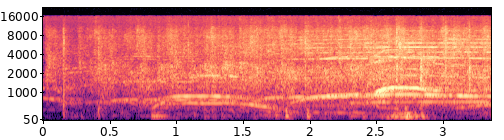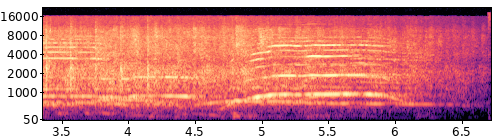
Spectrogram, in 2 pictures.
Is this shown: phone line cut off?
no

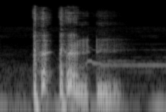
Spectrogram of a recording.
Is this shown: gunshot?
no

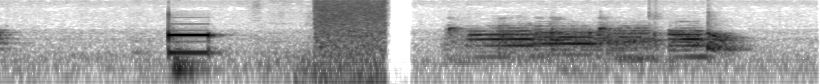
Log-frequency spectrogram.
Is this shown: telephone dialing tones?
yes

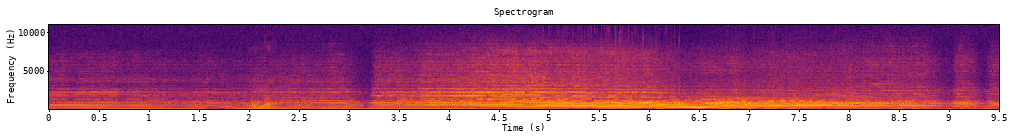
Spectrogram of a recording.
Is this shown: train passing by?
yes

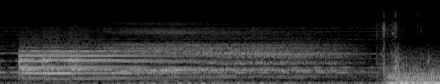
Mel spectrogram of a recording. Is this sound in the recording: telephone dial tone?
no

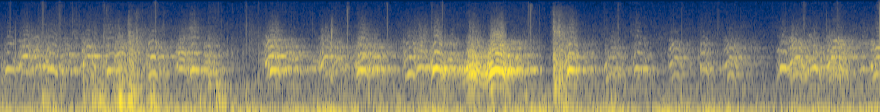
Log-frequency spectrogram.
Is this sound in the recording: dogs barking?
yes

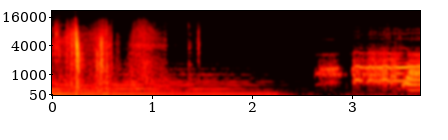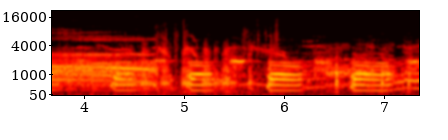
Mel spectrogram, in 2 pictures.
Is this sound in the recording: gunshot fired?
no

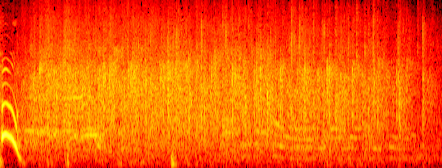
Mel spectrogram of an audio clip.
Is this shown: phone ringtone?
no

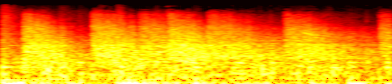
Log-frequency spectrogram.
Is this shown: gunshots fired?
yes

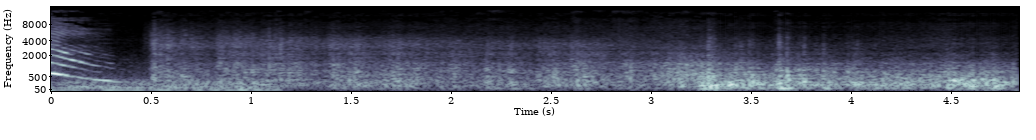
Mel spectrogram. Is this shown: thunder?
yes

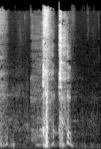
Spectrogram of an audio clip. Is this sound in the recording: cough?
yes

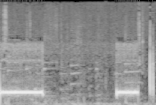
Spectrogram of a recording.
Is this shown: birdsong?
no

